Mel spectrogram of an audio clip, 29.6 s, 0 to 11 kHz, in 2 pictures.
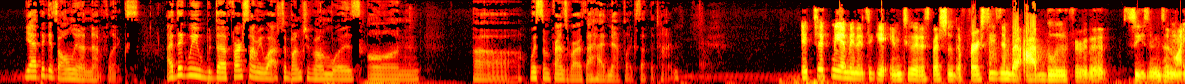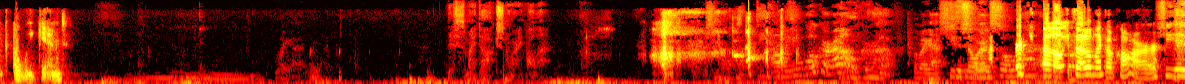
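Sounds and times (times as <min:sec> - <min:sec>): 
speech: 0:00.3 - 0:08.9, 0:10.0 - 0:15.8, 0:26.7 - 0:29.6
deeply sleeping woman snoring: 0:08.6 - 0:10.0, 0:16.4 - 0:18.4
laughter: 0:23.0 - 0:25.5, 0:26.8 - 0:28.6.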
